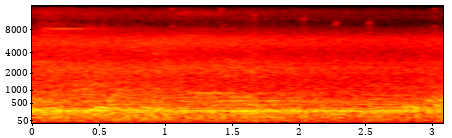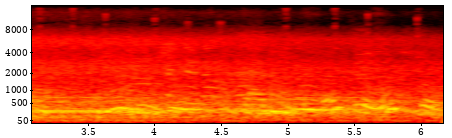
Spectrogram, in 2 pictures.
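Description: Garib Rath train pulling in at platform 7 of Panvel station, a steady rumble and rolling noise of carriages that fills the platform, with people talking nearby.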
